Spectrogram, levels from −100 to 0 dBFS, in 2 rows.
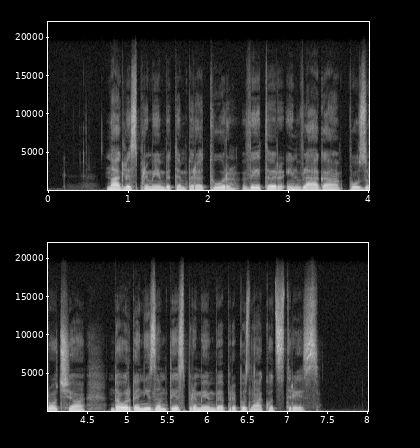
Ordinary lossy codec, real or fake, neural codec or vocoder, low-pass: none; real; none; 19.8 kHz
